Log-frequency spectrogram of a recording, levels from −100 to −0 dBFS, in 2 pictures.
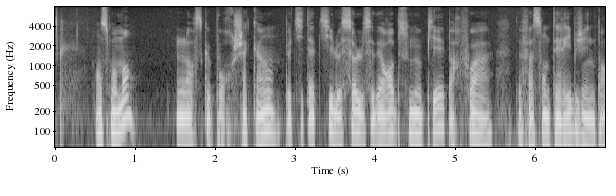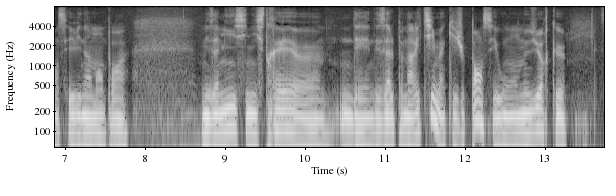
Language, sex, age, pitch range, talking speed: French, male, 30-49, 80-95 Hz, 175 wpm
